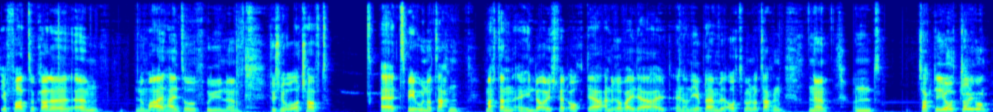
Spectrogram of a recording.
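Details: Adult male speaker; ordinary speech.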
